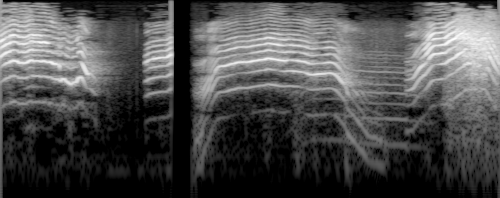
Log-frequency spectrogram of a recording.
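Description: An angry domestic cat gives loud, drawn-out, wavering meows that sag in pitch at the end.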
